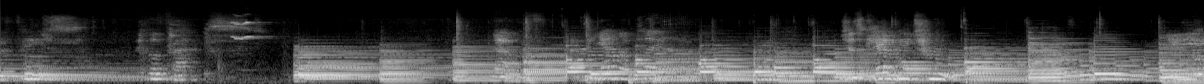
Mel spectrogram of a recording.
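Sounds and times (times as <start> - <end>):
piano chords ringing: 0.0 - 2.1, 2.8 - 12.0
upright bass: 4.8 - 11.0, 11.6 - 12.0.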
